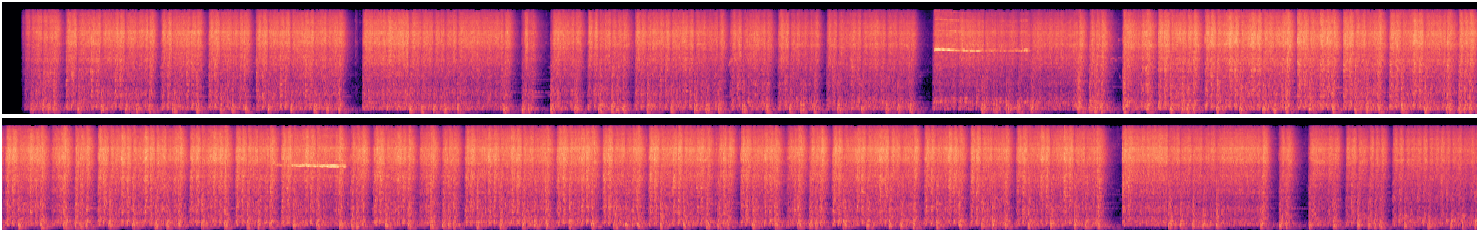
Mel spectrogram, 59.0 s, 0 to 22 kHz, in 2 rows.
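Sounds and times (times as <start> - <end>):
percussion band drumming: 0.4 - 59.0
high steady tone: 18.6 - 20.7.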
